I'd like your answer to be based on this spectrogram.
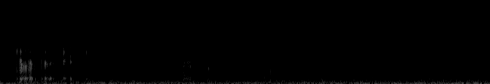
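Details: Stomach sounds during digestion, with intestinal movement felt as slightly painful: soft gurgling and bubbling over a quiet background; ordinary bowel sounds.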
